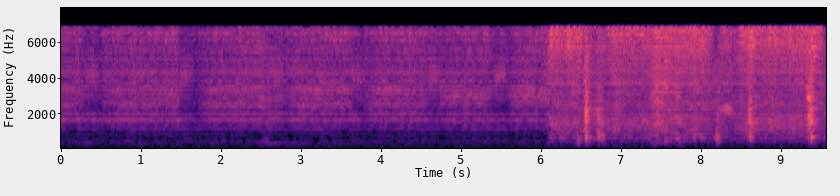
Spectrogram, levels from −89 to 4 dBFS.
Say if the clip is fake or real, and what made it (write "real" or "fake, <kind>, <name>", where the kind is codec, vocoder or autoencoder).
fake, vocoder, HiFi-GAN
